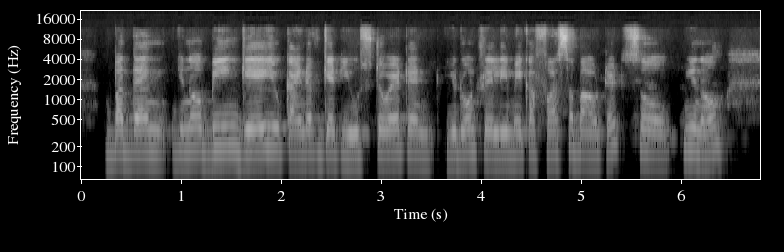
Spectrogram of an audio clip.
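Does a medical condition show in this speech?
No.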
